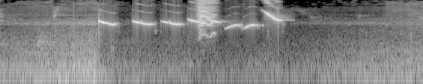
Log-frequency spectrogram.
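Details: Papa-capim viviti, the Yellow-bellied Seedeater, singing a clean phrase of high, falling whistles, seven or eight notes in under two seconds, the final ones dropping lower, one harsh broadband chip in the middle; played to excite males.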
